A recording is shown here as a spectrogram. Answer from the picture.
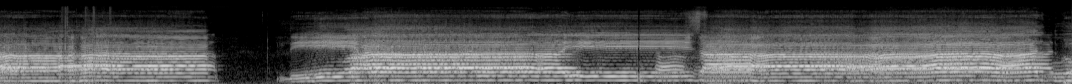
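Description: A group of young male voices chanting Sanskrit verses in unison, holding long, sustained notes. About two seconds in they pause briefly for breath, then come back in with a rising glide.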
